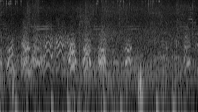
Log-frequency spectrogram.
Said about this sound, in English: Things go. A lot quieter. Yeah, the sound of barking dogs has ceased.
